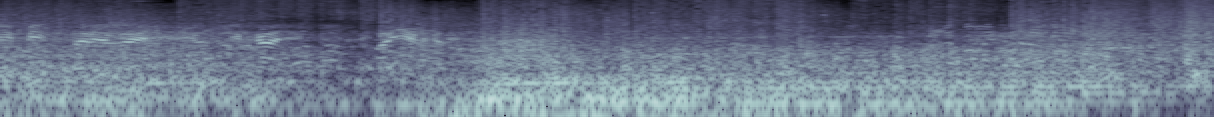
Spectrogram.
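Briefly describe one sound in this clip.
Shells explode with heavy booms.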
